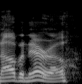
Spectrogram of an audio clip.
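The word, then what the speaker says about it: habanero: an abanero how Aero how are you pronouncing the J in that sir there's no J in abanero it's not a jalapeno it's an abanero these are two different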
